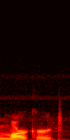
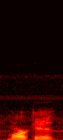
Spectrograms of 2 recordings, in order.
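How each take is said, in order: First: The name is said as Markert. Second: The name is said as Market. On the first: This is the actual form of the name. "It's really Markert" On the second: This is the form the children prefer. "The kids prefer Market"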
